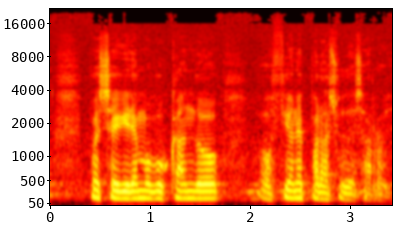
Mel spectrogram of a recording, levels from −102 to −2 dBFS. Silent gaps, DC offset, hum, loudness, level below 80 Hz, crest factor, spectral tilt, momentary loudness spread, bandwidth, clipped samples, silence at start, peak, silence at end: none; under 0.1%; none; -24 LUFS; -70 dBFS; 16 dB; -4.5 dB/octave; 13 LU; over 20 kHz; under 0.1%; 0 s; -8 dBFS; 0 s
